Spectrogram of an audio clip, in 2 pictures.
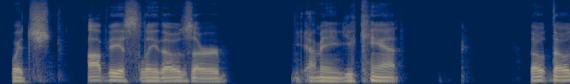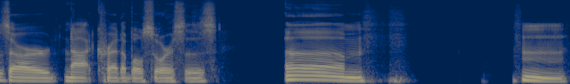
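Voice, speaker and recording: Deep voiced guy streaming, slow casual rambling, kinda hesitant, swears a bit. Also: clear, resonant tone, no echo. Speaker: livestream host. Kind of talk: casual unscripted livestream chat.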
